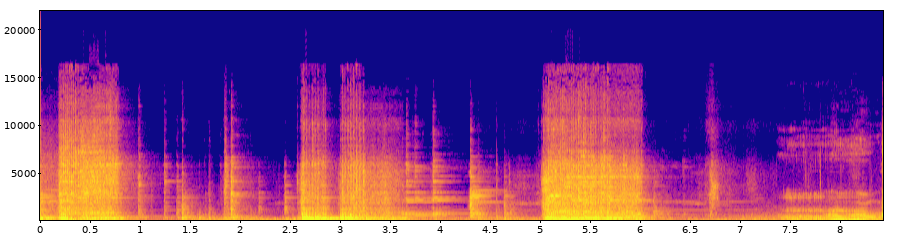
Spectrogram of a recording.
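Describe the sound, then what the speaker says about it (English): An impact driver backs out small 10 mm bolts on an MTD mower deck, giving several loud, rapid rattling hammer bursts separated by short pauses with softer handling clatter in between, close to the listener. "So I'm going to power those out with my impact driver."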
